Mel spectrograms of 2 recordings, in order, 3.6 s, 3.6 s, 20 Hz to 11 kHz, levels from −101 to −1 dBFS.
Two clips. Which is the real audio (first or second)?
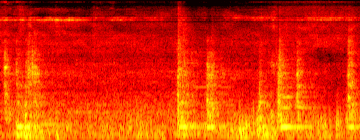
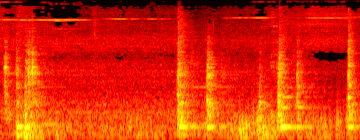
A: second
